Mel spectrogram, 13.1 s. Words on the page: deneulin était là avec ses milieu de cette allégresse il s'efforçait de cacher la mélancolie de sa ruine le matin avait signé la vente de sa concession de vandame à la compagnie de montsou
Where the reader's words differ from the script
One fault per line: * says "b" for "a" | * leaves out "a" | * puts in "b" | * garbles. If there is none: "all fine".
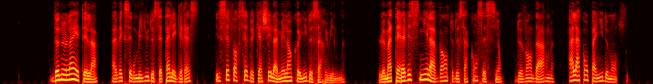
all fine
